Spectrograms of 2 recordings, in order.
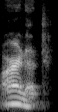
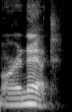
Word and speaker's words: Arnett: here's the thing we're we're Canadian and so will is when will was growing up like me he pronounced his name arnet when he moved the states and became Arnette uh we tend to say arnet and then Americans tend to say as a matter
